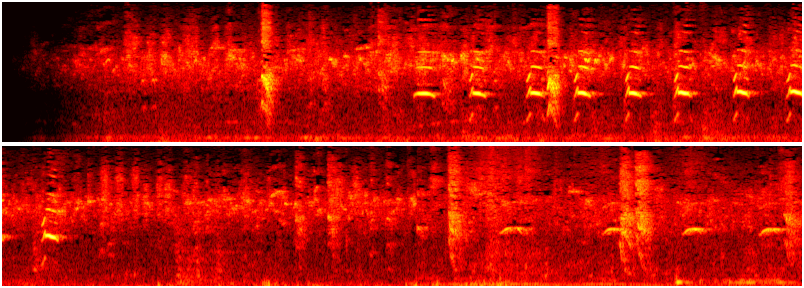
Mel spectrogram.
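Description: Many birds chirping and calling together, with one bird repeating a short call about twice a second for several seconds, and a few sharp, louder calls standing out; a similar series of repeated calls returns near the end.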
